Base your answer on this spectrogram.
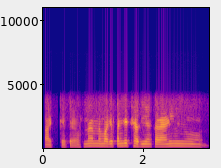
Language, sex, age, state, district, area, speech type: Sindhi, female, 45-60, Uttar Pradesh, Lucknow, urban, conversation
